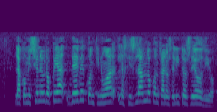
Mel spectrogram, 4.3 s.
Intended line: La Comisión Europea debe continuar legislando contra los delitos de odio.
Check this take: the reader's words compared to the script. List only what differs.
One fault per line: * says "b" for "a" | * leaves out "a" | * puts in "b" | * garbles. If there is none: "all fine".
all fine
